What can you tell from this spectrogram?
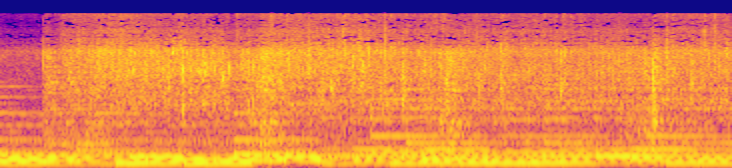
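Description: Chopped red onions tipped into hot oil and whole spices in a steel pot, sizzling and frying; the sizzle starts suddenly just after the start as the onions hit the oil. Acoustic guitar music plays underneath.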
